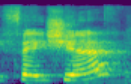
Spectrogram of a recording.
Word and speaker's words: feestje: Party, feest, but you can also say feestje. You don't really pronounce the T.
